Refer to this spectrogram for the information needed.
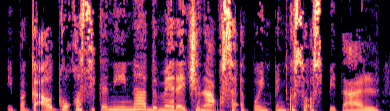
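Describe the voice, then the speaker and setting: An actress playing a gentle, reassuring young pregnant wife in a conversational, coaxing radio drama manner. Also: female voice, medium pitch, quick pace, no room sound, studio quality, lightly acted. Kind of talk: Filipino radio drama dialogue. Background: faint music.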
